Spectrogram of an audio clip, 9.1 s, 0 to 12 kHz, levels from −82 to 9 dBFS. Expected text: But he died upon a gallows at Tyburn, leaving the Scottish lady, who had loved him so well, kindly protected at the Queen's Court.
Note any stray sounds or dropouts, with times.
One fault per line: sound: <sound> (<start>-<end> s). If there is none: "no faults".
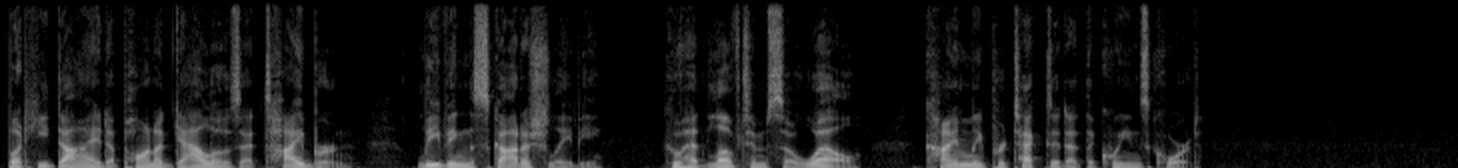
no faults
